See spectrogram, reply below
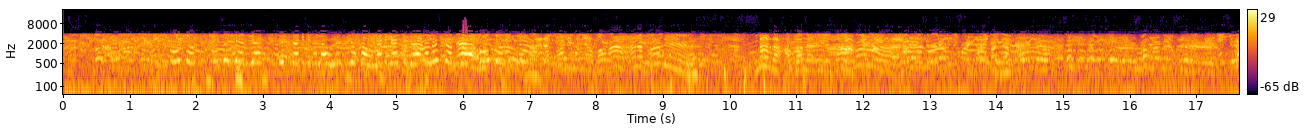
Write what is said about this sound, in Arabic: يا أحبائي سمع رياض صوت صفاء وهو يصرخ. انتبهت وداد أيضا، وكذلك انتبهت مائدة. نظروا كلهم إلى صفاء فوجدوه وسط اثنين من الأولاد وهما يتشاجران، وكان صفاء يحاول أن يصرخ لكي ينقذه رياض.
